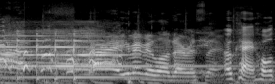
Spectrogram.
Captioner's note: cheering; bell rings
